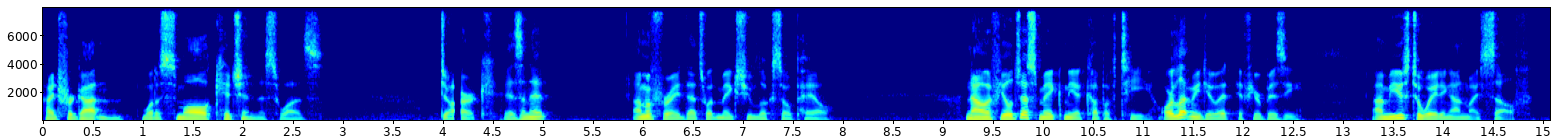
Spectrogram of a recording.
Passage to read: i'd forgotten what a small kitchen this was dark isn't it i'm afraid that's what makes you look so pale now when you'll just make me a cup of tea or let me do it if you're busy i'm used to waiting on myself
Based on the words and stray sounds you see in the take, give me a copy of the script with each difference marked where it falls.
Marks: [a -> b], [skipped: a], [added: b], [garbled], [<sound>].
i'd forgotten what a small kitchen this was dark [dropout] isn't it i'm afraid that's what makes you look so pale now [when -> if] you'll just make me a cup of tea or let me do it if you're busy i'm used to waiting on myself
